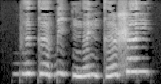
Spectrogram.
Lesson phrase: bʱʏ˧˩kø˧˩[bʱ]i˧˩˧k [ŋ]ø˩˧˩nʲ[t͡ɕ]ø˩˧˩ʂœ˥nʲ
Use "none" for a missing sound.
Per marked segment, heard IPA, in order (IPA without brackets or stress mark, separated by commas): ɓ, ŋ, k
